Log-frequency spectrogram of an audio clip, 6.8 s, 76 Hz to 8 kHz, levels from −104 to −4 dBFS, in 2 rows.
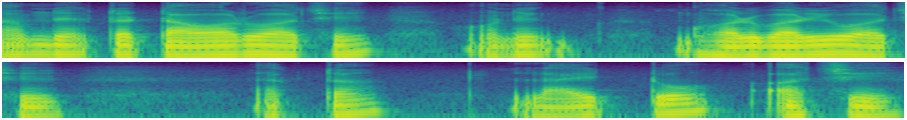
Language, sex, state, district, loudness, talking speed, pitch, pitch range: Bengali, male, West Bengal, Purulia, -18 LUFS, 125 wpm, 105 Hz, 100-115 Hz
